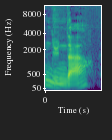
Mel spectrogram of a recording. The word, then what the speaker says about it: Dündar: En fait, ça se prononce Can Dündar, et il est turc, et c'est un très grand journaliste.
